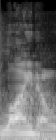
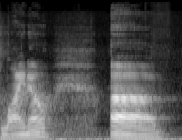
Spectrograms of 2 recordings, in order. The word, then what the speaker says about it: Lino: It is pronounced Lino, by the way. They explained that it's I think it stood for Live Now or something like that, so it's pronounced Lino.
